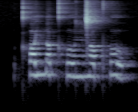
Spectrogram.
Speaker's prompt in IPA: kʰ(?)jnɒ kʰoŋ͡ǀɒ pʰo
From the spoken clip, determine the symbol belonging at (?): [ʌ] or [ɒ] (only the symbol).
ɒ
